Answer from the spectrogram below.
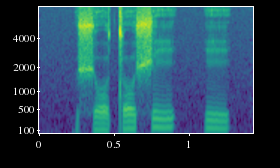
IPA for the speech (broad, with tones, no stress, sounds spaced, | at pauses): ʃ o˨ t o˧ ʃ i˦ | i˧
